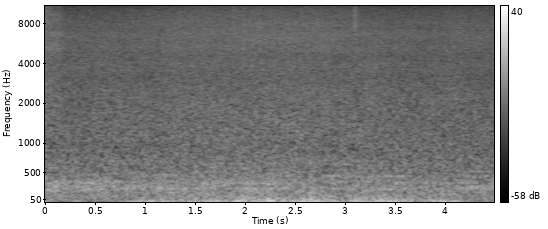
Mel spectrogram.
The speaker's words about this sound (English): And the wind, you can see the rain kind of coming across in sheets like it does in coastal storms.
